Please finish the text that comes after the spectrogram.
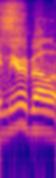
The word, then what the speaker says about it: Mirabella: I got to say, Mirabella Orland looks very dominant on her with her skating and ability to move the puck around. All right. And a great 3-syllable name, Mirabella. No, it's 4 syllables.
